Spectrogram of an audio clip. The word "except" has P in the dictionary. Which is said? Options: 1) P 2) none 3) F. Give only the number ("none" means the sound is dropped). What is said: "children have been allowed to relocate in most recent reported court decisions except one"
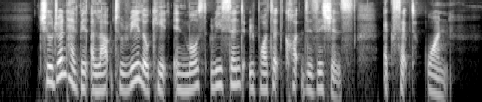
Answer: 1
